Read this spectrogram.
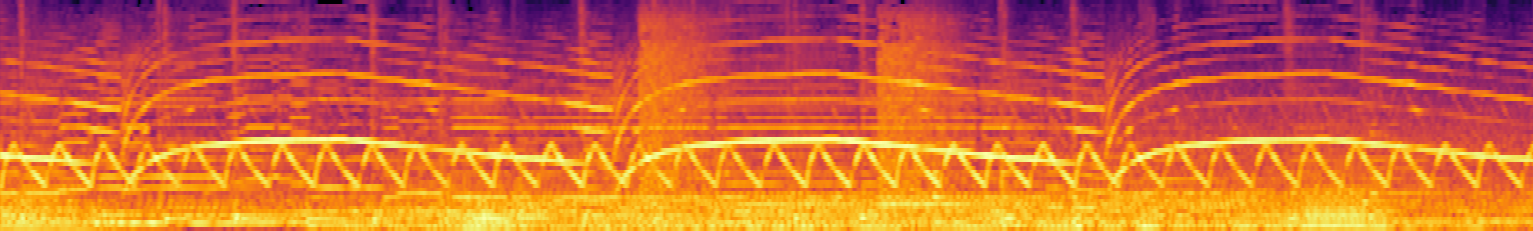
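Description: A pickup truck engine growls as it climbs over rough ground.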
